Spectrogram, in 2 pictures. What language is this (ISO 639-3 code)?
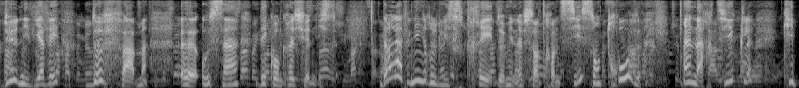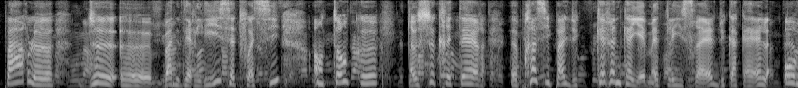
fra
